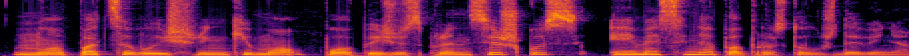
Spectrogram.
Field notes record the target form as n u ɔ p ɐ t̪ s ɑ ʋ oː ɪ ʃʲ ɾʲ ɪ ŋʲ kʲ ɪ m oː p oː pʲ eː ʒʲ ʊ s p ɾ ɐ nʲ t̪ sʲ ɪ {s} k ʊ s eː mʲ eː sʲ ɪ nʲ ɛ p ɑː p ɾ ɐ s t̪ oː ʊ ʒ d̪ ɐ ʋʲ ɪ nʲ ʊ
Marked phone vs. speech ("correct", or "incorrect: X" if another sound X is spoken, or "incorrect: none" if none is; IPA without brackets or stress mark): incorrect: ʃ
